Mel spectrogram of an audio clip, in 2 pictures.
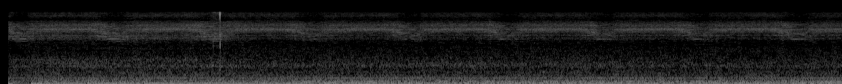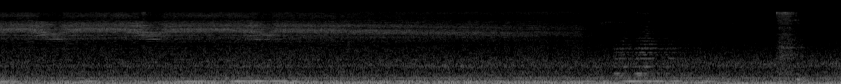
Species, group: Neotibicen pruinosus, Cicadidae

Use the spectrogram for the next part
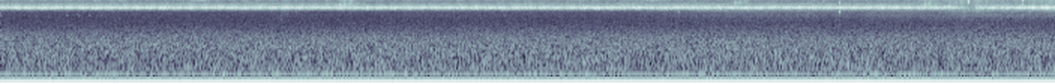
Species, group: Tettigonia viridissima, Orthoptera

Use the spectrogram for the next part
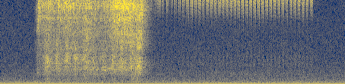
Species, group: Platycleis escalerai, Orthoptera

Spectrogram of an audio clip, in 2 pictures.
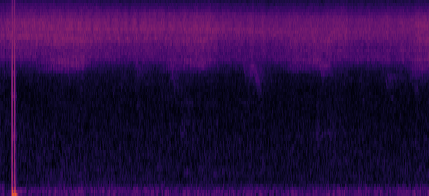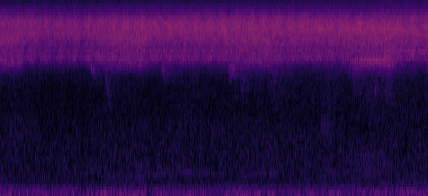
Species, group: Neotibicen robinsonianus, Cicadidae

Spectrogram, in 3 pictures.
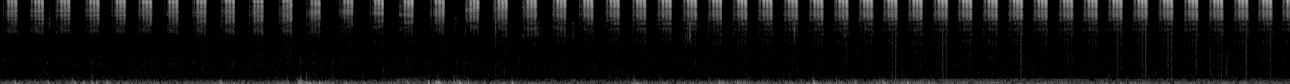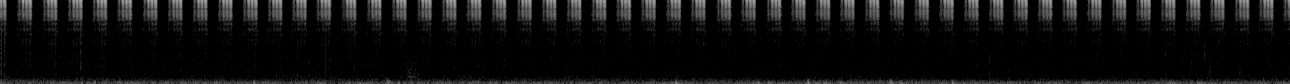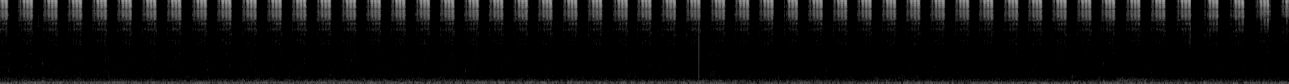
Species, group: Metrioptera brachyptera, Orthoptera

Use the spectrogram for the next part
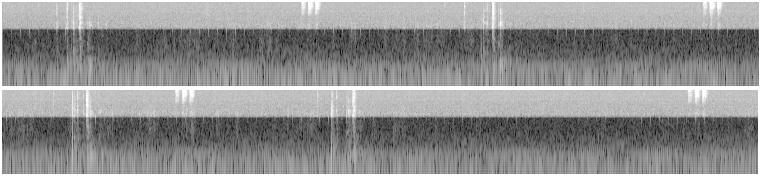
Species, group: Pholidoptera fallax, Orthoptera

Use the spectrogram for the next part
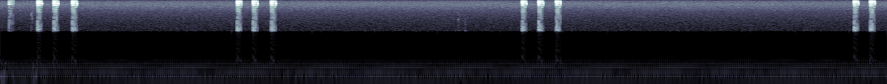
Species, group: Poecilimon zimmeri, Orthoptera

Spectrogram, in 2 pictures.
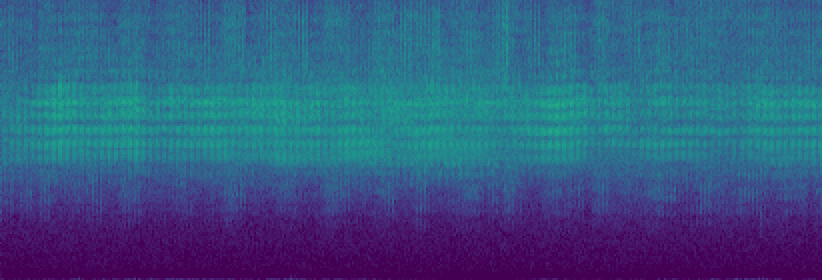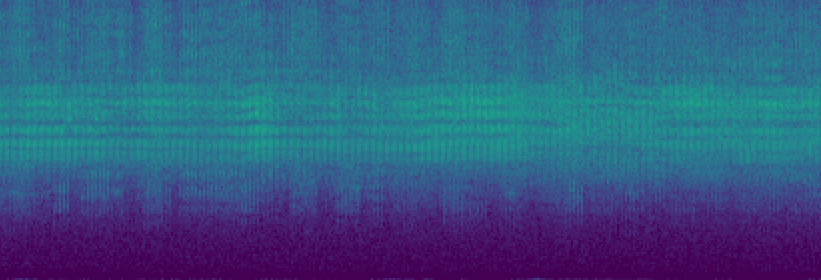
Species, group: Gampsocleis glabra, Orthoptera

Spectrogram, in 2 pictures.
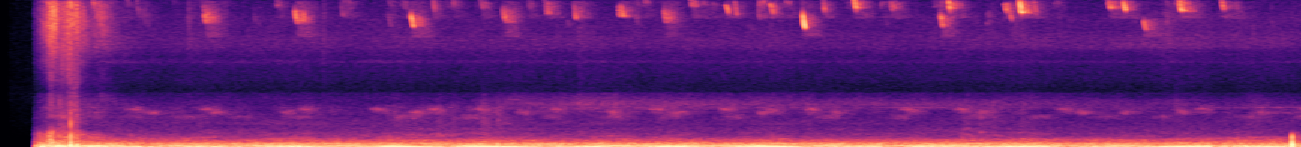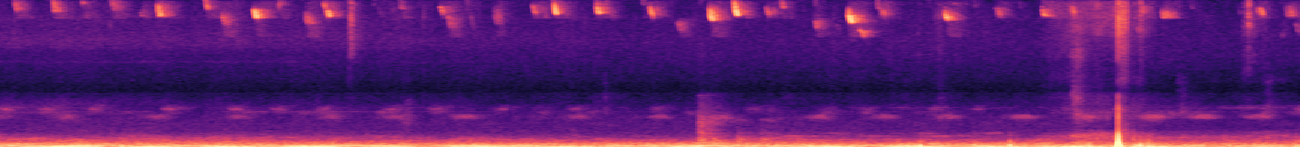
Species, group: Eumodicogryllus bordigalensis, Orthoptera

